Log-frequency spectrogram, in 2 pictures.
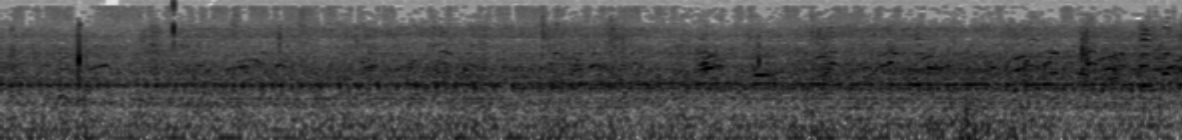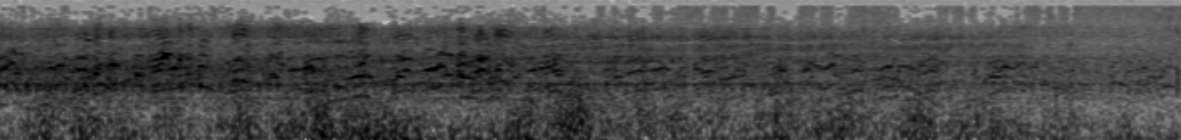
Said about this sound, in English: Come some geese.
